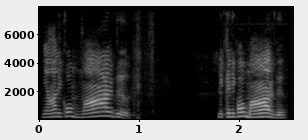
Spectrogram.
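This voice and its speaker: A woman with a high voice gives a patient home lesson to a young child. She asks question after question and repeats each answer so the child follows along. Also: normal speed, dull audio. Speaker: tutor teaching a child. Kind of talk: home tutoring, Hindi lesson.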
